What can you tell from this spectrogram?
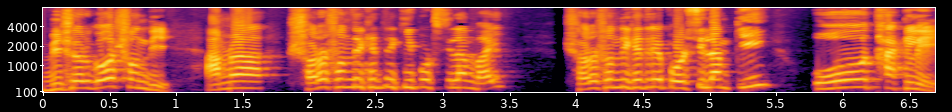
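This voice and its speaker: High-voiced man tutoring grammar. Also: a bit bright. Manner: repeats words and asks rhetorical questions; self-correcting, apologizes for slips. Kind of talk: informal classroom lesson, addressing students. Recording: dull lo-fi recording.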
